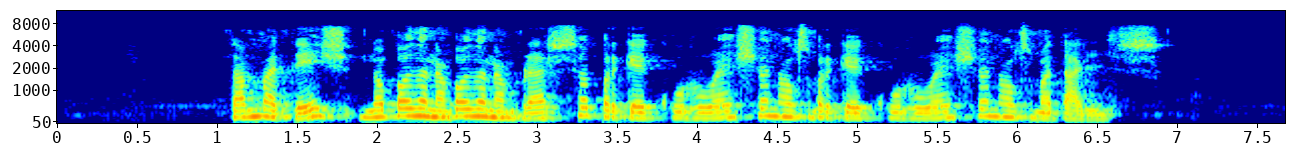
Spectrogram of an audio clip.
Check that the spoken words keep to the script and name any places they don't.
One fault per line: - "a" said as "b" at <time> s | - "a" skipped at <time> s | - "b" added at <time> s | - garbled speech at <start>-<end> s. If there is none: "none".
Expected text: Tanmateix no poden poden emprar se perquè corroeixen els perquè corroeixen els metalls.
none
